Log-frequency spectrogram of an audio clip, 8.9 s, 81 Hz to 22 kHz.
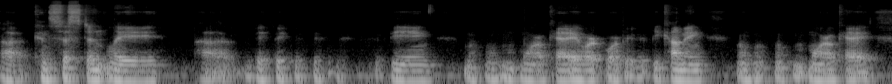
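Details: Adult male speech-language pathologist who stutters; his stuttering is inconsistent, sometimes with words stuck for about 15 seconds; repetitions heard; stuttering.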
